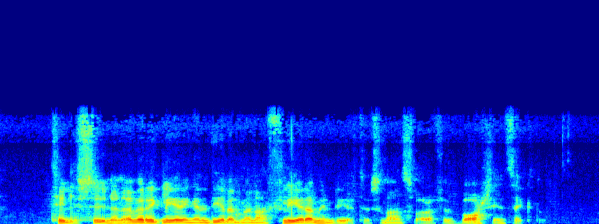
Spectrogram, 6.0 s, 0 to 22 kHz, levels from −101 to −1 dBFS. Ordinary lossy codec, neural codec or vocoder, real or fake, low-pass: Opus, 32 kbps; none; real; 10.8 kHz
